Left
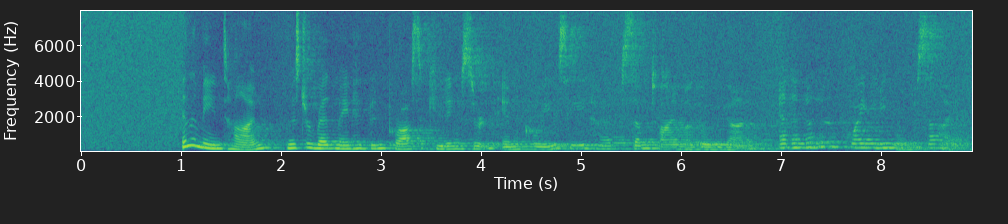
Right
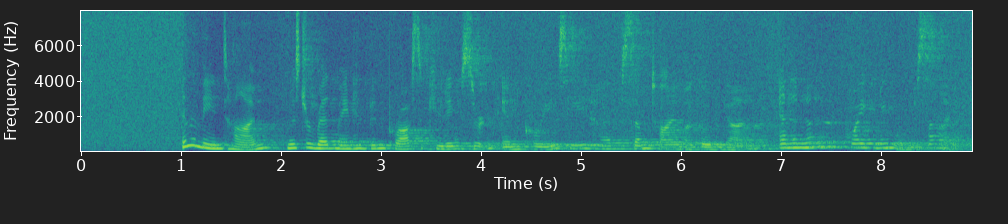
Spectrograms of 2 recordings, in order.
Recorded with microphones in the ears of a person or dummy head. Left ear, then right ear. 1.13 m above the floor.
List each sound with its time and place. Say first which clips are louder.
1.0 s a woman speaking: left 2 dB; 15° left (ahead or behind), 0.8 m; by 8.8 s 5° right (ahead or behind), 4.5 m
